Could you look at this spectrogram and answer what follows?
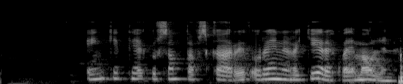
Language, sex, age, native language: Icelandic, female, 30-39, Icelandic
